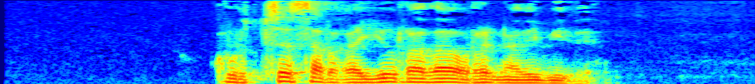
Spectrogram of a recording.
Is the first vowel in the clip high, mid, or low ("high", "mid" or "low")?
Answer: high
